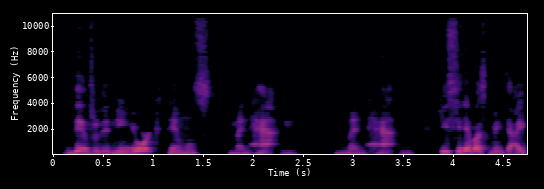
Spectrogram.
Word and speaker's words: Manhattan: E falamos, nota que esse dois T's, ele comumente ele não é pronunciado de uma forma tão marcada. Não é que a gente fala Manhattan. Normalmente o T ele vem aqui de uma forma mais gutural, aqui na garganta mesmo. Manhattan, Manhattan, Manhattan.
